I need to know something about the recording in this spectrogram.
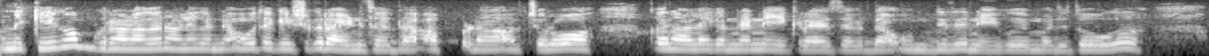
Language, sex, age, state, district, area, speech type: Dogri, female, 18-30, Jammu and Kashmir, Kathua, rural, spontaneous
